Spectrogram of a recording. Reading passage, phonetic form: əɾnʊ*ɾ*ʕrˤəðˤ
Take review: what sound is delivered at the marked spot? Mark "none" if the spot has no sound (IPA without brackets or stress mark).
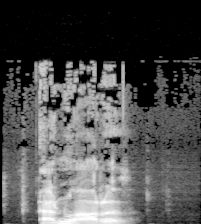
none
